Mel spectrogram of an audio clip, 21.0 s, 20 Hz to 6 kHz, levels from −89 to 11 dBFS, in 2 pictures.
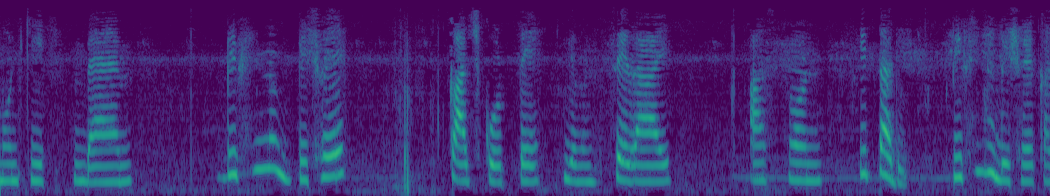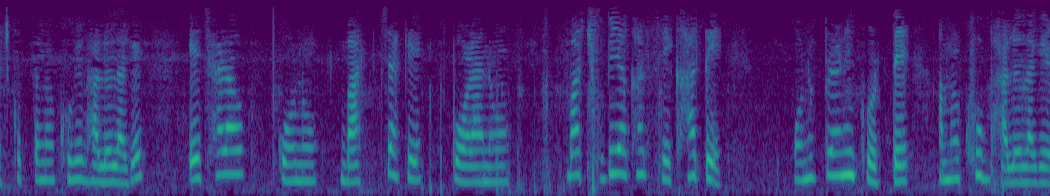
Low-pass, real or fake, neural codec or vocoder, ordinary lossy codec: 5.4 kHz; fake; vocoder, 44.1 kHz, 128 mel bands, Pupu-Vocoder; MP3, 24 kbps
